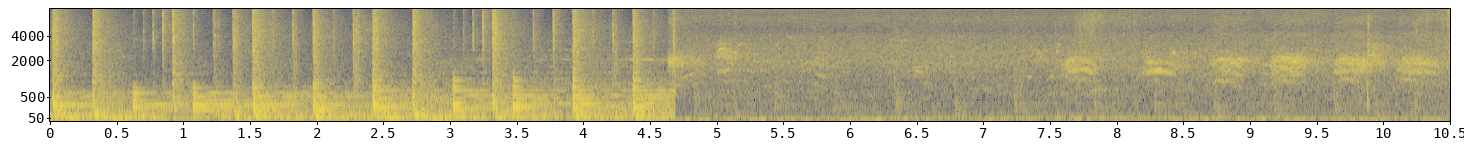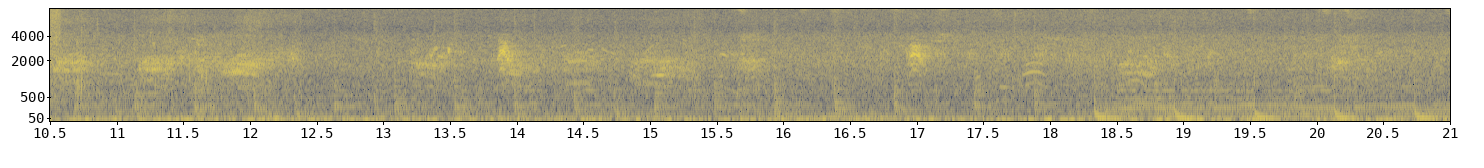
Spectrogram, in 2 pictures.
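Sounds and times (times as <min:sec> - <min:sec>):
harsh bird calls: 0:04.6 - 0:21.0.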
